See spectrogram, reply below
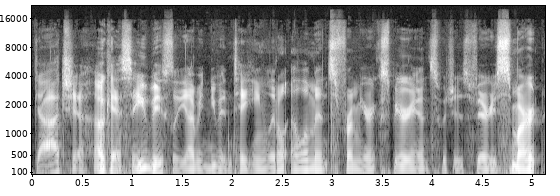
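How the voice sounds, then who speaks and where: A man with a low voice co-hosts a podcast interview. He talks in a friendly, loose way with fillers and frequent laughs. The sound is dry and close. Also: quick pace, a bit bright, dry recording. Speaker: podcast co-host. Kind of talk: casual interview chat.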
